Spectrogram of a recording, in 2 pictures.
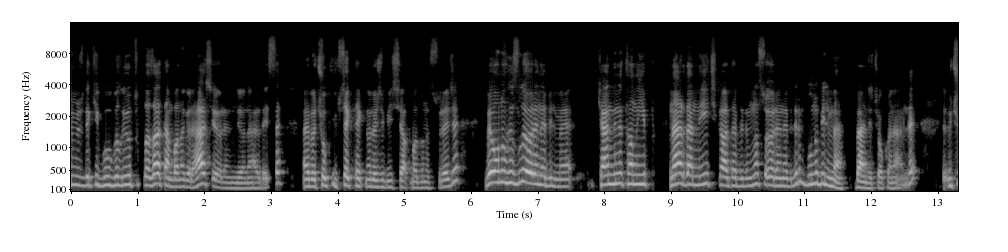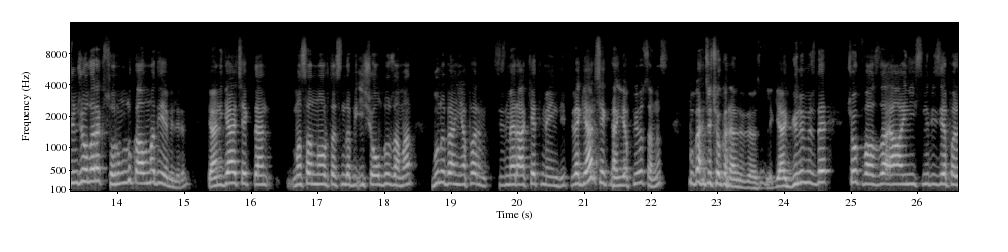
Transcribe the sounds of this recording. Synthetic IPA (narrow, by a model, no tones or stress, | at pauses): ymyzd̪ecʰiɡuɡɯlˠjut̪ʰup̚lˠazaːt̪ʰænbanaɟø̞ɾɛɦæɾʃejø̞ːɾenilʲijo̞næɾd̪ejsɛ | hanibʲt͡ʃʰo̞kjycʲsɛc̚t̪ʰɛc̚no̞lʲo̞ʒibiiʃjap̚mad̪ɯːnɯzsyɾe̞d͡ʒɛ | vɛo̞nuɦɯzlˠɯø̞ːɾe̞ne̞bilʲmɛ | cʰɛnd̪init̪ʰanɯjɯp | næɾd̪ænːe̞jit͡ʃʰɯ̥kaɾt̪ʰabilʲiɾimnasɯlˠø̞ːɾe̞ne̞bilʲiɾimbunubilʲmɛbænd͡ʒɛt͡ʃʰo̞kø̞næ̰mlʲɪ | yt͡ʃʰynd͡ʒyo̞lˠaɾakso̞ɾumlˠlˠukalˠmad̪ije̞bilʲiɾim | jaːniɟæɾt͡ʃʰɛc̚t̪æn | masanɯno̞ɾt̪ʰasɯnd̪abiiʃo̞lˠd̪uːzaman | bunubænjapʰaɾɯmsizme̞ɾacʰɛt̪me̞jind̪ijip̚vɛɟæɾt͡ʃʰɛc̚t̪ʰænjapʰɯjo̞sanɯz̥ | bubænd͡ʒɛt͡ʃʰo̞kø̞næmlʲibiø̞zɛlʲːicjaːnɟynymyzd̪ɛ | t͡ʃʰo̞kfazlˠaajnɯiʃinibizjapʰaɾɯ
